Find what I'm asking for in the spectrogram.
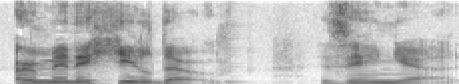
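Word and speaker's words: Ermenegildo Zegna: Hermenegildo Zegna. – What was it? – The name of the designer. Hermenegildo Zegna.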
